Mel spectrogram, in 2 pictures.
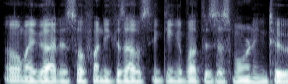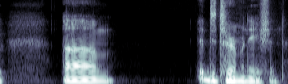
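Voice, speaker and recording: A man's voice: lowish voice, moderate pace, dry recording, studio quality. A man speaking as a podcast guest, explaining spiritual teachings and telling a parable, acting out the voices in his story. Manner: animated storyteller, acts out quoted voices.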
